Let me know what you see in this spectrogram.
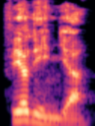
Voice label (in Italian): "fio d india", crespinese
